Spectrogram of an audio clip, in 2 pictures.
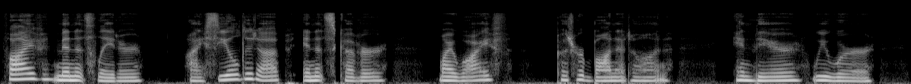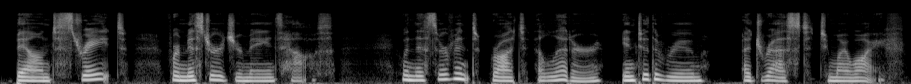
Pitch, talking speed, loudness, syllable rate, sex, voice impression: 185 Hz, 130 wpm, -19 LUFS, 4.0 syllables/s, female, very feminine, adult-like, thin, slightly relaxed, slightly weak, slightly dark, soft, clear, fluent, very cute, intellectual, refreshing, very sincere, calm, friendly, very reassuring, very unique, very elegant, slightly wild, very sweet, slightly lively, very kind, very modest, light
